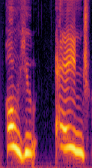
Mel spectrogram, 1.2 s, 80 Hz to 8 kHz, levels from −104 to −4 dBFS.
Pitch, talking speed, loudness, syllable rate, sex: 305 Hz, 145 wpm, -15 LUFS, 5.3 syllables/s, female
